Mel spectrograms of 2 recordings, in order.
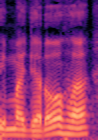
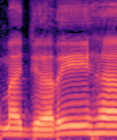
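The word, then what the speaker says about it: مجريها: qala rakabu fiha bismillahi majaraha. Akan tetapi para ulama menjelaskan itu adalah bagian bacaan imalah. Maka cara membacanya yaitu cenderung miring, cenderung kasrah, cenderung berbaris bawah. Maka dibacanya wa qala rakabu fiha bismillahi majariha wa mursaha.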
